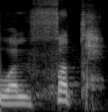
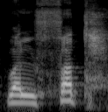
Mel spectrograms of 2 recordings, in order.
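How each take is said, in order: Both takes have the same delivery.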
